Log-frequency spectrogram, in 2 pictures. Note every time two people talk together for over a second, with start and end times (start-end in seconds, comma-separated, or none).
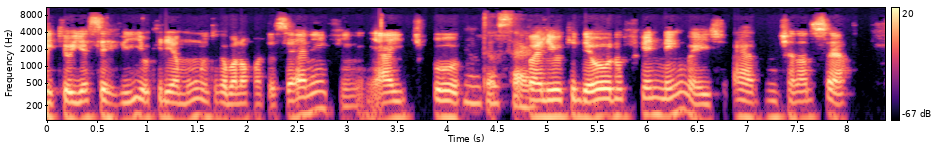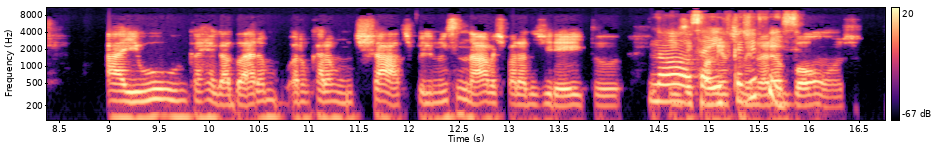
14.6-15.9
